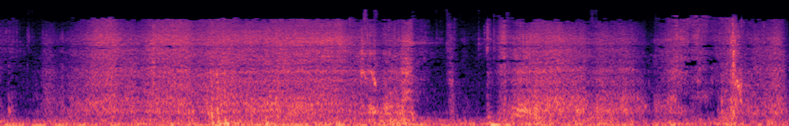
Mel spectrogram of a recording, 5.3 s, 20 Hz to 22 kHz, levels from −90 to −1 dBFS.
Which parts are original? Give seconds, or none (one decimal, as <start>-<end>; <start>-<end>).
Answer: 0.0-2.0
